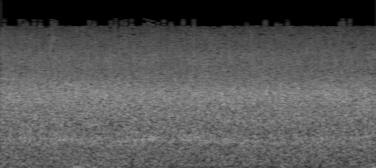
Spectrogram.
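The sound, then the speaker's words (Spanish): The San Mamés stadium crowd stands to give a sustained ovation to first-goal scorer Adama Boiro as he is substituted by Íñigo Lecue, a dense, even wash of clapping and cheering that holds steady at full strength for the whole stretch, with no voices rising above it. “Ahora me contestáis, pero vamos a escuchar la ovación para el joven.”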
